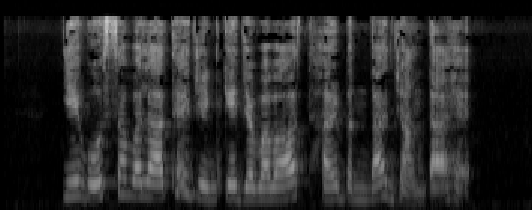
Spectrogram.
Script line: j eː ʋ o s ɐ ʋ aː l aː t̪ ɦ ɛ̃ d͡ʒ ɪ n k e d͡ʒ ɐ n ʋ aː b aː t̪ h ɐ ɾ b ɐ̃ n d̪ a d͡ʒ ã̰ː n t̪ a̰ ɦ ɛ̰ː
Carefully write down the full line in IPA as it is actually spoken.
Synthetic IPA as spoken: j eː ʋ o s ɐ ʋ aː l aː t̪ ɦ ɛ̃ d͡ʒ ɪ n k e d͡ʒ ɐ ʋ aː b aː t̪ h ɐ ɾ b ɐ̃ n d̪ a d͡ʒ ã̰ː n t̪ a̰ ɦ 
